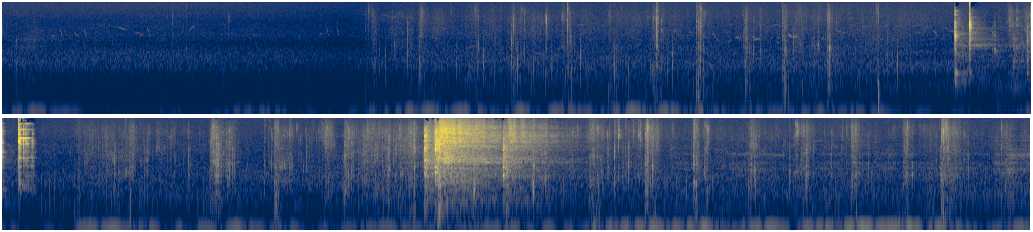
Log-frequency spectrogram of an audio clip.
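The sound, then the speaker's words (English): Steady footsteps walk away from Westward Ho along the old trackbed of the Biddeford to Westward Ho Railway, a regular crunching rhythm of roughly two steps per second that starts after a few quiet seconds and carries on to the end, with occasional brief rustling bursts. “I'm leaving Westward Ho on what was once the trackbed of the Biddeford to Westward Ho Railway.”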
